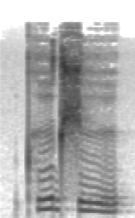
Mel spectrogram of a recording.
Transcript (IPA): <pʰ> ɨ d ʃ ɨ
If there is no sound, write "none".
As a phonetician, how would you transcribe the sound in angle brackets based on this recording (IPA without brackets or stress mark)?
pʰ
